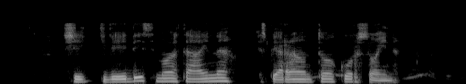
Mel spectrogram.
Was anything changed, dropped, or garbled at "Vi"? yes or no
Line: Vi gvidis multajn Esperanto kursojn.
yes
